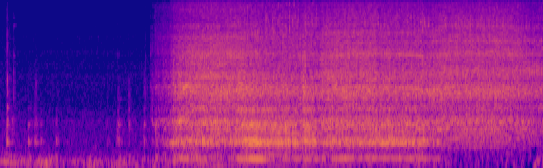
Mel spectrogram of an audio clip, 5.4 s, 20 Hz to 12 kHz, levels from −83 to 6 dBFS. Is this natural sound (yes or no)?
yes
